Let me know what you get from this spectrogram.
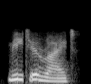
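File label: "meteorite", English, Indian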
